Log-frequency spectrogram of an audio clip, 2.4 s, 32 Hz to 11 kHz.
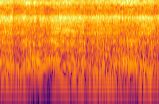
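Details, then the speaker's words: KSR Moto GRS 125 single fitted with a cone filter and jetted for it. The revs climb and drop cleanly, much smoother than the earlier jittery running, though it wants a bit more air: smooth revving. "It's been jetted for this cone. You can hear it straight away, guys. The revs are much smoother."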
